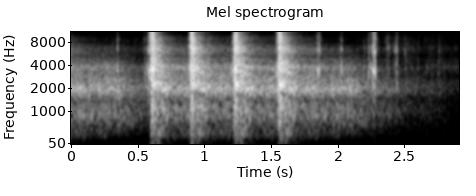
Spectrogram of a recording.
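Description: A revolver fired double action with full-power magnum hollow-point loads, four loud, sharp reports in quick, even succession at close range, followed by fainter clicks and clatter as the shooting stops.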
